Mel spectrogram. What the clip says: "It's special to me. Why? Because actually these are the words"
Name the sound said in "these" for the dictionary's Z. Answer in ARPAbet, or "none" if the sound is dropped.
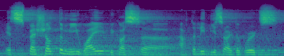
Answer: S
